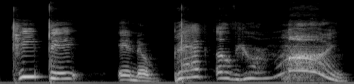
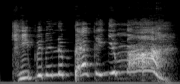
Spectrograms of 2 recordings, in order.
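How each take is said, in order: First: Slow breathy whispered echo; slow spooky whispered reminder; eerie whisper. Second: Much higher, louder called-out warning; big booming reminder; dramatic warning. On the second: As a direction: announce it like a foreshadowing. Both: Acted.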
